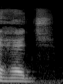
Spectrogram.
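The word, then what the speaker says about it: hedge: इसे बहुत से लोग हेड्ज पढ़ेंगे, लेकिन इसको हम पढ़ेंगे हेज। ये है वेज।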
